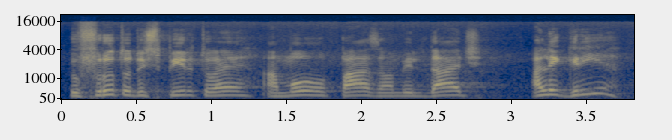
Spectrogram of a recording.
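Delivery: usual speaking voice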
